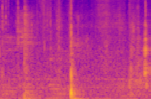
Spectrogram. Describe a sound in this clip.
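A stack of cards taps down onto a table.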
